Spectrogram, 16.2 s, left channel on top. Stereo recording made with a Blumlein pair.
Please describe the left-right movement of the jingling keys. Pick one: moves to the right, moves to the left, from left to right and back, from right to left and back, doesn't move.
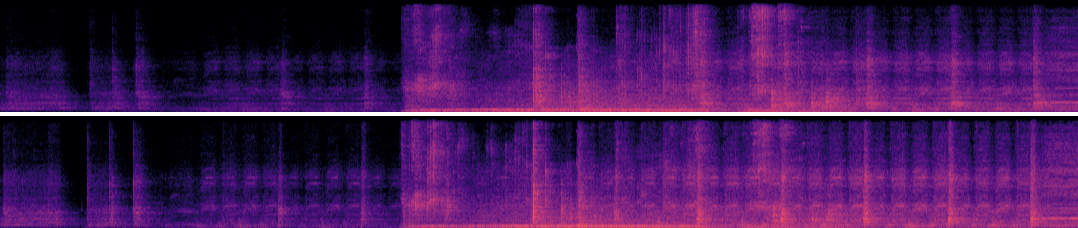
moves to the left.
